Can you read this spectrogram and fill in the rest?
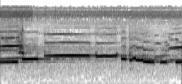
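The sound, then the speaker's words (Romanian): A Romanian shepherd's flute (fluier) plays a short melody of sustained, slightly breathy notes that step and slide between pitches, heard alone and clear with no talking. “Ajunge în Bihor, urcă pe muntele Găina și vorbește în câteva rânduri cu Avram Iancu, pe care îl ascultă cântând din fluierul pe care îl purta totdeauna cu dânsul.”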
